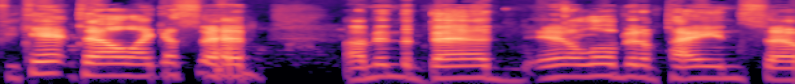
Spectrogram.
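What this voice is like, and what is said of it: Usual voice. Nothing is said of it.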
